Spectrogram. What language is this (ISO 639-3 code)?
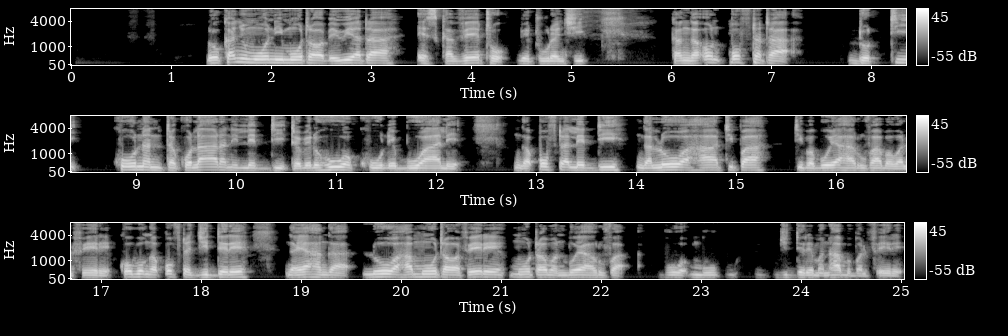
ful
